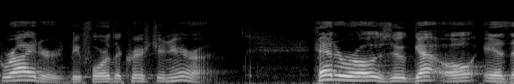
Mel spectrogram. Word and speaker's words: heterozugeo: And the key word here in verse 14 is heterozugeo. That's the key word. Looks like that. Oop, got to put the H in there. H-E-T-E-R-O-Z-U-G-E long O. Hetero zugeo, a hapax legomenon.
